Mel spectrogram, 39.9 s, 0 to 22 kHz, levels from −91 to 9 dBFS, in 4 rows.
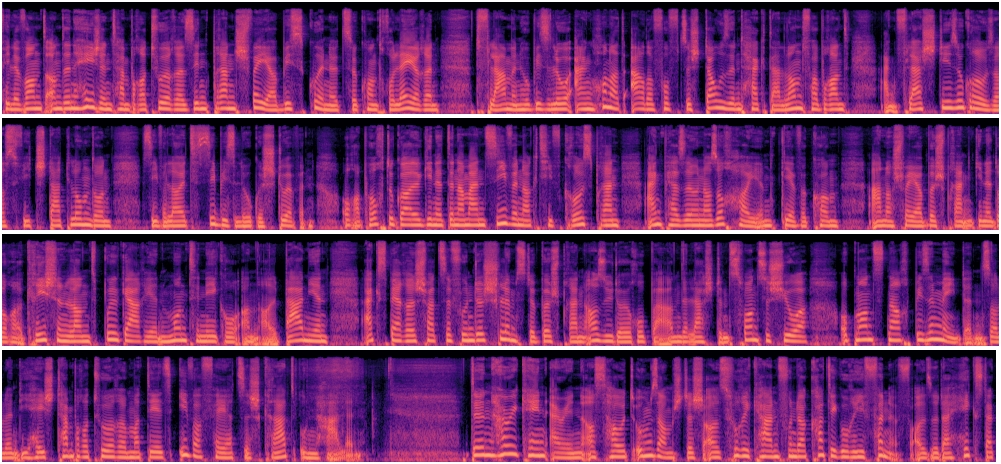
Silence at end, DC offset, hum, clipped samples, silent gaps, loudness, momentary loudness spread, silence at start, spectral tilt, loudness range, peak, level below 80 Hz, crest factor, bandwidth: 0 s; under 0.1%; none; under 0.1%; none; -17 LUFS; 5 LU; 0 s; -5 dB/octave; 2 LU; -4 dBFS; -36 dBFS; 14 dB; 17 kHz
